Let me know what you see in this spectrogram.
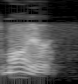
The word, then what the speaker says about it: Meyer: It's Meyer. – It's Meyer. You had the M-E-Y, so I wasn't sure.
